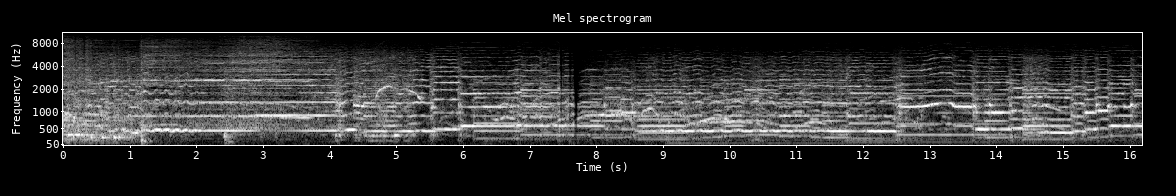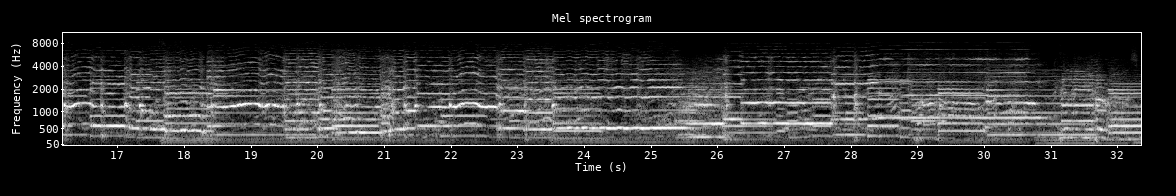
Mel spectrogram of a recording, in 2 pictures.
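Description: Live rock band's electric guitars playing a loud melodic line of held, wavering notes over low bass notes.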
